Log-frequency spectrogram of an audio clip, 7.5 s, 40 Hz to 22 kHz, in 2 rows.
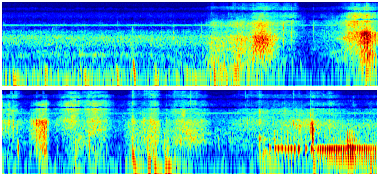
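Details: After almost 3 days without solid food, only iced tea, with occasional sharp stomach pains: faint, irregular gurgling and rumbling over construction background noise; stomach growling (borborygmi) from hunger.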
